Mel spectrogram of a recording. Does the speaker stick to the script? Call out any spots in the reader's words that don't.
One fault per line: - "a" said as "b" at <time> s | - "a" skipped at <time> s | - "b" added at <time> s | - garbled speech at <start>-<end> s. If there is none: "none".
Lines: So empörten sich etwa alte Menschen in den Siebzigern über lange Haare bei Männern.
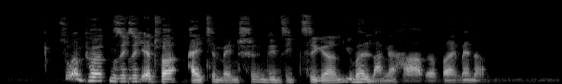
- "sich" added at 1.3 s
